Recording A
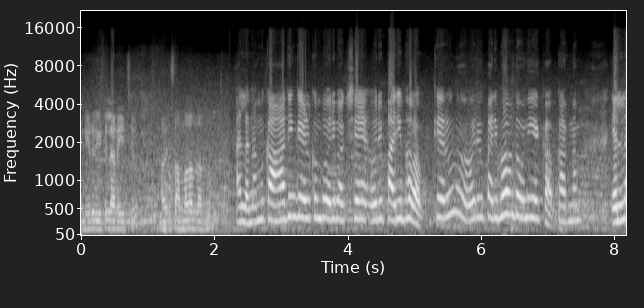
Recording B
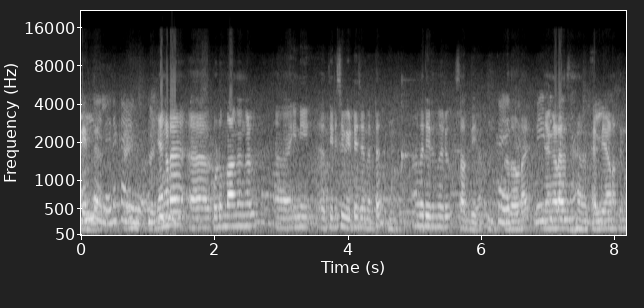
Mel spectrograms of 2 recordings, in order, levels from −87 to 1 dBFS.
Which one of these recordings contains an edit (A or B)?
A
